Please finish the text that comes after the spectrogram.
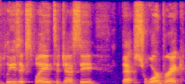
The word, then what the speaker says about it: Swarbrick: front end yes swore brick there's no there's no eight or there's no CH in swarbrick schwarber sworebrick there you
